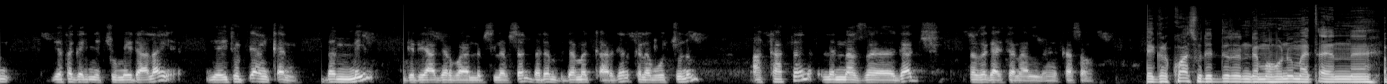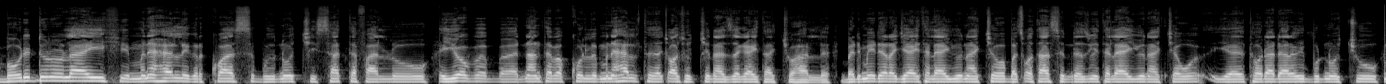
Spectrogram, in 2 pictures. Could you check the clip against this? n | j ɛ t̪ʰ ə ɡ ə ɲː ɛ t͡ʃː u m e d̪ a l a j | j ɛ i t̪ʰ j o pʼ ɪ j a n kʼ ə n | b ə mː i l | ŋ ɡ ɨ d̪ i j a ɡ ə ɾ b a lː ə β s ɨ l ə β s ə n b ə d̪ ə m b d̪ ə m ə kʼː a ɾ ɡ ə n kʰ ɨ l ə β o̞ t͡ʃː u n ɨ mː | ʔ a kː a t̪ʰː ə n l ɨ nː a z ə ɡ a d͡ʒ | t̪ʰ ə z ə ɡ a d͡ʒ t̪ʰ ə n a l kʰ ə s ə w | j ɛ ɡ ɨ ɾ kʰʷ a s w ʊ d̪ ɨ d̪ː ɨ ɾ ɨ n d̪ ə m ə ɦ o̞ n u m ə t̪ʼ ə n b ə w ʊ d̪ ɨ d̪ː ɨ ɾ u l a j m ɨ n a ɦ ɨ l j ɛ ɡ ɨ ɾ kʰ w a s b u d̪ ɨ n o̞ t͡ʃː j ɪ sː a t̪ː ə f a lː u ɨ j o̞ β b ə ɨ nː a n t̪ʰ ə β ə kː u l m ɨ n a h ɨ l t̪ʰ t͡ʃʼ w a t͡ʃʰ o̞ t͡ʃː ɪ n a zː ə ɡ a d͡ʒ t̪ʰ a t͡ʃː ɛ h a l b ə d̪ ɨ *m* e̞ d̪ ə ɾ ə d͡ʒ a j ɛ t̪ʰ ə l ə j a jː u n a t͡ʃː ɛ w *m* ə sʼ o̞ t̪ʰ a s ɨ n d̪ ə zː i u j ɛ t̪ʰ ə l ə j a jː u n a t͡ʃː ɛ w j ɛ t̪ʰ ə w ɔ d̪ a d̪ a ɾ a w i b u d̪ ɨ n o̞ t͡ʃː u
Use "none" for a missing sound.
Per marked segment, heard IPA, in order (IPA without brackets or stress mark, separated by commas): m, b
